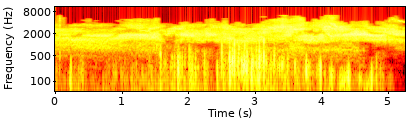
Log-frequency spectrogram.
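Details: White stork chicks begging in their nest near Kaluga in central Russia, heard on a live stream. A continuous hoarse, wheezing scream runs throughout, mixed with dense low knocking and thudding.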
